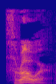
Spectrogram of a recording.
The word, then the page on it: thrower: British English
